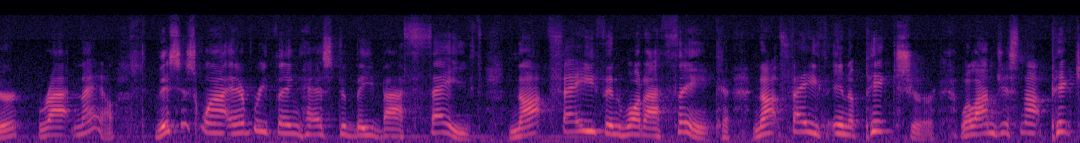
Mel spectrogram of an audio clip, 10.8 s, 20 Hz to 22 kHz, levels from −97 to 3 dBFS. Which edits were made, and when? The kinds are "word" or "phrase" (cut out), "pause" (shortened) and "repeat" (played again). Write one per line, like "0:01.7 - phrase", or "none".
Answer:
none

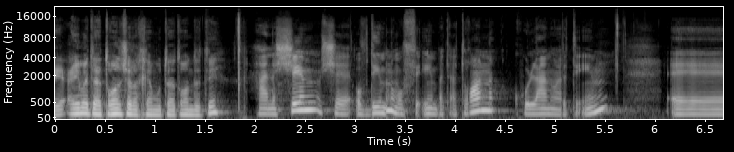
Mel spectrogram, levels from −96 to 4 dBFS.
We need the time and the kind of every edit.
0:01.9 - pause
0:03.3 - word
0:05.1 - word

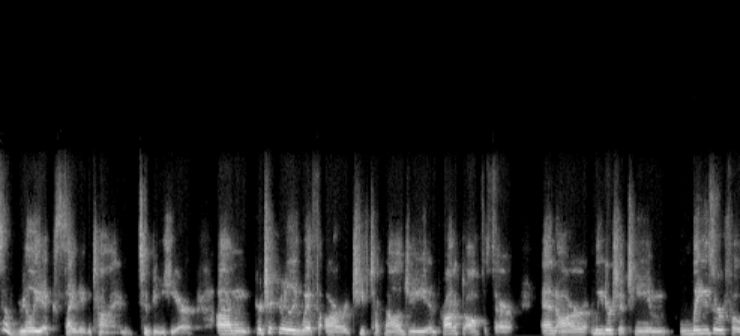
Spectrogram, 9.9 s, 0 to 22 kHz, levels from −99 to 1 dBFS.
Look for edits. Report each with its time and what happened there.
none

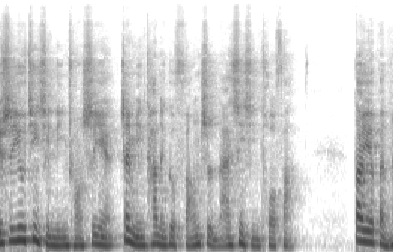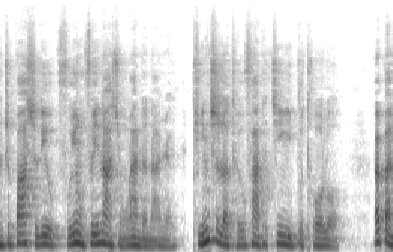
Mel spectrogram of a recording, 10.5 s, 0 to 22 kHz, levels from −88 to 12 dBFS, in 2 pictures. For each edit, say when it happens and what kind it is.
0:07.7 - pause

